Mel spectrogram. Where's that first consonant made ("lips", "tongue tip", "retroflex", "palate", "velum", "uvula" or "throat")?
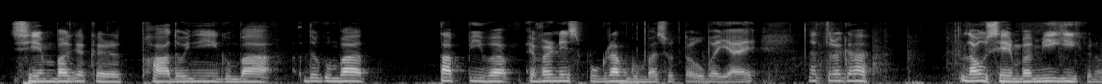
tongue tip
